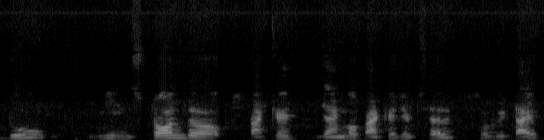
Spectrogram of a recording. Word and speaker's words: Django: spellings are correct uh Django starts with a D and it is pronounced as Django not dijango just for your information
